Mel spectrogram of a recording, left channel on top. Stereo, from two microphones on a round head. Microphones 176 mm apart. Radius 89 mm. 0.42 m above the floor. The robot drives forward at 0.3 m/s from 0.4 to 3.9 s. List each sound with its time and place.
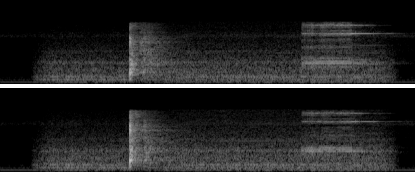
1.3 s breaking glass: 30° right (ahead or behind), 3 m
3.0 s a doorbell: 45° left (ahead or behind), 5 m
